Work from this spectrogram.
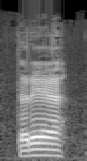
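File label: "tarea", San Lucas Quiaviní Zapotec; exercise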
